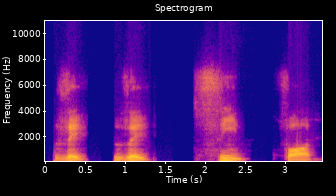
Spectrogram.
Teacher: हर्फ स्वाद को मोटा बनाया जाएगा, सीन को इस तरीके से अदा करेंगे जिस तरीके से सीटी की आवाज आए, और जे के तलफ्फुज के लिए आपको झटके से उसको तलफ्फुज करना होगा, जे, जे, सीन, स्वाद, इस तरीके से अदा किया जाएगा।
